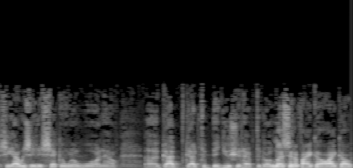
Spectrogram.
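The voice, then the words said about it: Older-generation New York accent. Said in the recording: “there's a New York accent that is a little younger. This one is a little younger than the one that I would associate with my father and my uncles, the older guy. The older guys would talk like this.”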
